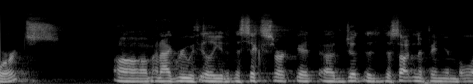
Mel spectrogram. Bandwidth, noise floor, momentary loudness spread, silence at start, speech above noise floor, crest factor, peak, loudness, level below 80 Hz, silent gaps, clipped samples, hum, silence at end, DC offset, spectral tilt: 11 kHz; -67 dBFS; 6 LU; 0 s; 38 dB; 18 dB; -12 dBFS; -30 LUFS; -58 dBFS; none; under 0.1%; none; 0 s; under 0.1%; -5.5 dB/octave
